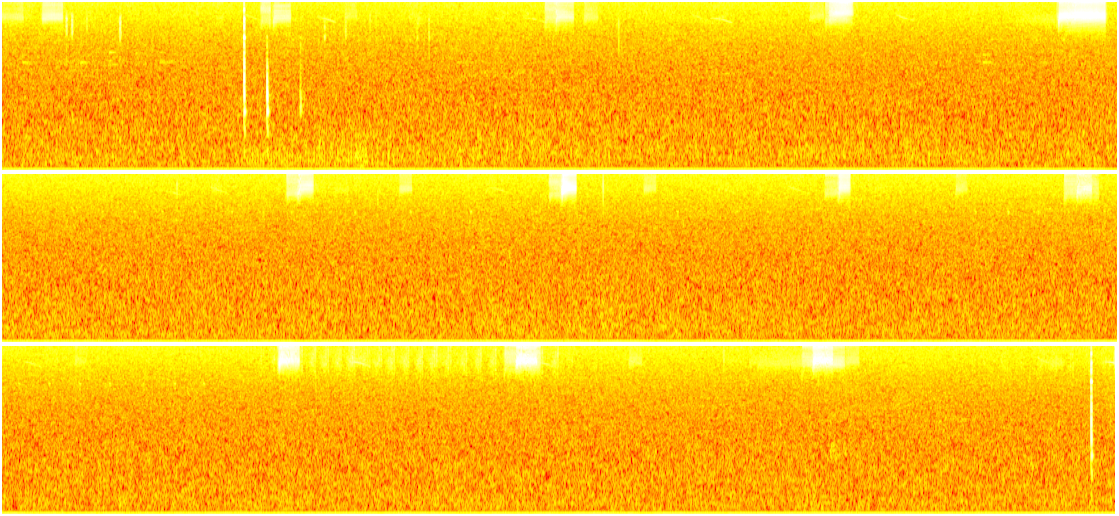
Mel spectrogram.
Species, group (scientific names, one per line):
Odontura aspericauda
Orthoptera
